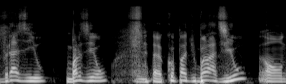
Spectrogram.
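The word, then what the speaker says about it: Brasil: disent où Brésil en il disent pas Brésil, ils disent Brazil.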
